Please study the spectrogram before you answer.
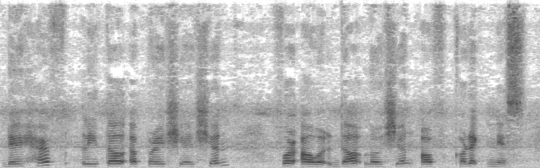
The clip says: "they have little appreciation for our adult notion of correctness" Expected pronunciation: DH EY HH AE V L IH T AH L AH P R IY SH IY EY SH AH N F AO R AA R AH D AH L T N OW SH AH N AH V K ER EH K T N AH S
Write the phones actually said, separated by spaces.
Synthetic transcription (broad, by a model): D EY HH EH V L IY T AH L AH P R IY SH IY EY SH AH N F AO R AA W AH D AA T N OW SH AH N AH F K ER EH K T N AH S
